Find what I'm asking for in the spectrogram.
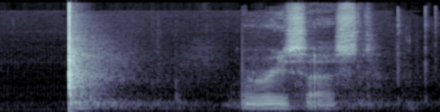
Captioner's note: gavel bangs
